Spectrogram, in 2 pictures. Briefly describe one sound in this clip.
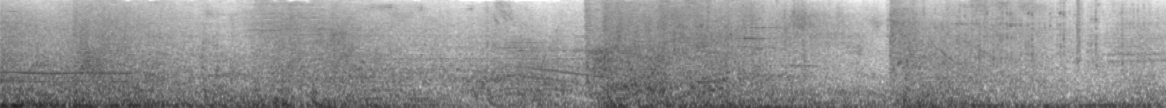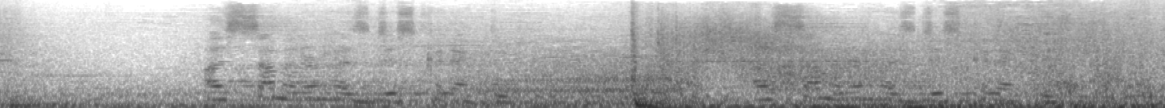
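Magic blasts crackle and burst in a fast video game battle.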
